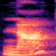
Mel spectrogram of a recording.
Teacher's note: It's a closed syllable. My T is closing in my vowel, making it short, so I mark it with a brev and a C.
